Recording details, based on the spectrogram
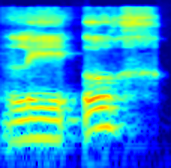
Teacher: Ro fathah berdiri mad thobi'i panjang dua harakat.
